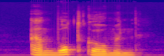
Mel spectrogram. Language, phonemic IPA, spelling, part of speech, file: Dutch, /aːn ˈbɔt ˈkoː.mə(n)/, aan bod komen, verb, Nl-aan bod komen.ogg
- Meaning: 1. to be featured, to figure (to be represented in something, to be a part of something) 2. to come up for auction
